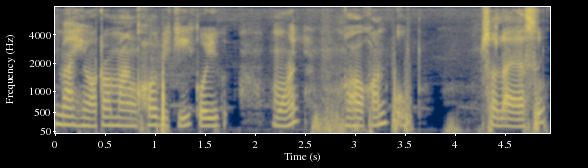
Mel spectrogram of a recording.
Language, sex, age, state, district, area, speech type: Assamese, female, 45-60, Assam, Charaideo, rural, spontaneous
